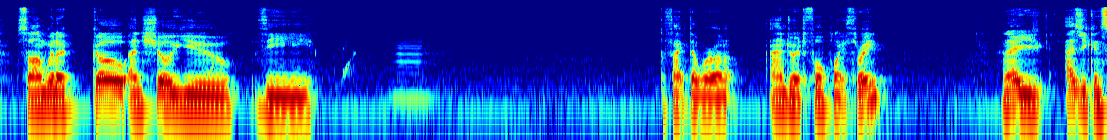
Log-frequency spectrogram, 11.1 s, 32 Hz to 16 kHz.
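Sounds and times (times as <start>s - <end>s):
phone vibration buzz: 3.9s - 4.5s.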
